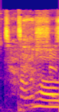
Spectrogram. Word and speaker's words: Ptosha: No, the P is silent, huh? Not the T. Okay. So it's Ptosha, and that's my handle. Ptosha.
